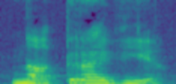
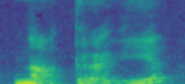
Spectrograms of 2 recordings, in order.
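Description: No difference in how they are said.

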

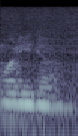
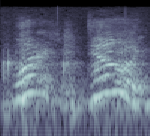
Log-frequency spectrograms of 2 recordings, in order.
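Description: First: It is said like a preacher. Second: It is said like a wild woman.

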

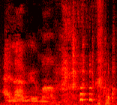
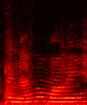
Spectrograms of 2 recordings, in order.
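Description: First: It is said in a monster voice. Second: It is said in a normal voice.

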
